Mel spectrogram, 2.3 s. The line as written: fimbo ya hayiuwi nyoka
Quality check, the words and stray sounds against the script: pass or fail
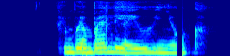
fail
